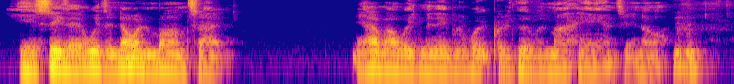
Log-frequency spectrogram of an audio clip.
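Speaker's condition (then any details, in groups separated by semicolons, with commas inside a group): Parkinson's; about 5 years since onset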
